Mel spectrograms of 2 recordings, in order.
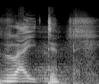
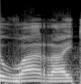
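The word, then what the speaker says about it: write: इसे क्या पढ़ेंगे सर इसे पढ़ते हैं राइट इसे व राइट नहीं पढ़ना है यहां पर जो डब्लू लिखा गया है आप देख रहे हैं ना पर डब्लू है यह साइलेंट है मतलब इसे नहीं पढ़ा जाता है तो इसे पढ़ेंगे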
